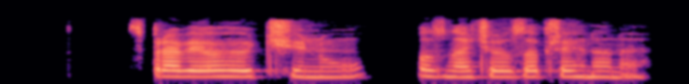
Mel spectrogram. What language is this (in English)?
Czech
